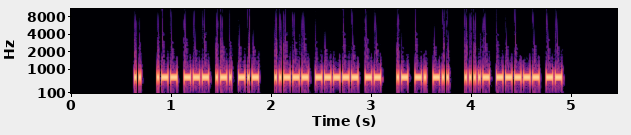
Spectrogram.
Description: Morse code, heard as a keyed tone, about 52 wpm, 700 Hz. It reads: I WORK 20M AND 40M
